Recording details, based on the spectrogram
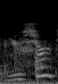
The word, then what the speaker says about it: USERT: Okay, this is for USERT. Is that the best way to pronounce it? – Yeah.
